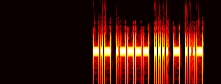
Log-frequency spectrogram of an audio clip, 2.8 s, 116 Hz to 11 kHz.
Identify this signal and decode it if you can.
Morse code, heard as a keyed tone, about 50 wpm, 700 Hz. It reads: K1HTV
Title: Call Signs - 50wpm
